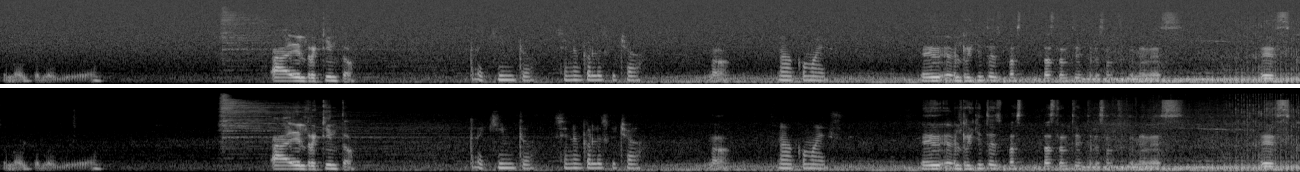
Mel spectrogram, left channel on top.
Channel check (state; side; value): noise; left; hiss, 5 dB below the sound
